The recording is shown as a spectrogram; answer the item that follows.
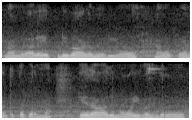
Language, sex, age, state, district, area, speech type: Tamil, female, 18-30, Tamil Nadu, Salem, rural, spontaneous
